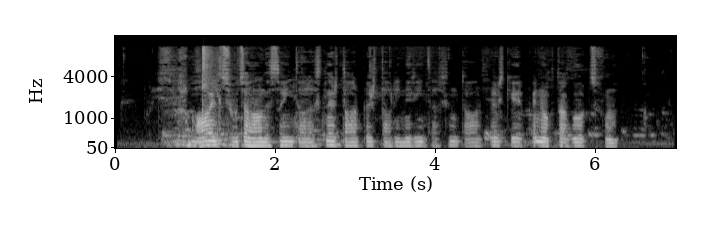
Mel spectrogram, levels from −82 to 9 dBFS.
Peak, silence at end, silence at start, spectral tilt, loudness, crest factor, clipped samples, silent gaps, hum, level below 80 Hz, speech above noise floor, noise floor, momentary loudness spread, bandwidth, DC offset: 0 dBFS; 0.3 s; 0.55 s; -5.5 dB/octave; -20 LUFS; 20 dB; under 0.1%; none; none; -48 dBFS; 30 dB; -50 dBFS; 13 LU; 11.5 kHz; under 0.1%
